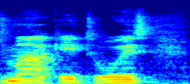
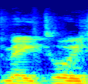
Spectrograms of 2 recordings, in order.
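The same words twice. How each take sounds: First: Make is said as a Japanese word. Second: Make is said like the English word make. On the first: The speaker calls it right. "the correct pronunciation is" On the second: The speaker calls it wrong. "just because it's what I've always used"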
